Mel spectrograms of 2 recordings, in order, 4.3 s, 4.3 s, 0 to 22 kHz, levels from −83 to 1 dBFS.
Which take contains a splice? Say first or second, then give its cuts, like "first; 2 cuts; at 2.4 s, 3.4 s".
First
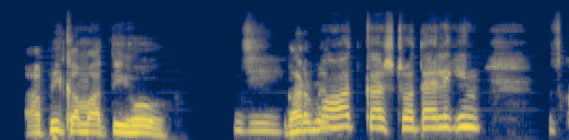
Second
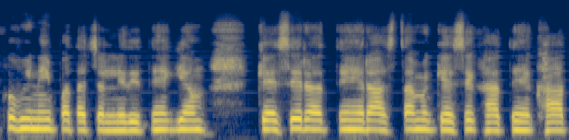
first; 1 cut; at 2.4 s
